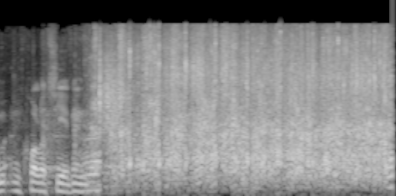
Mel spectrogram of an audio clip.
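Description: A large audience applauds loudly in a big hall.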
